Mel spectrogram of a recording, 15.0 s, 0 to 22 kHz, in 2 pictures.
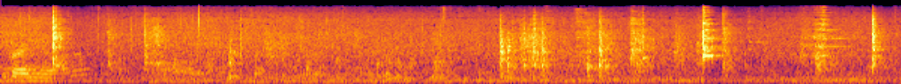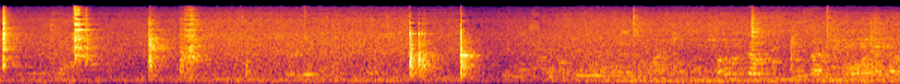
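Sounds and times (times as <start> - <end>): metal spatulas clinking on a pan: 6.7 - 9.2.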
